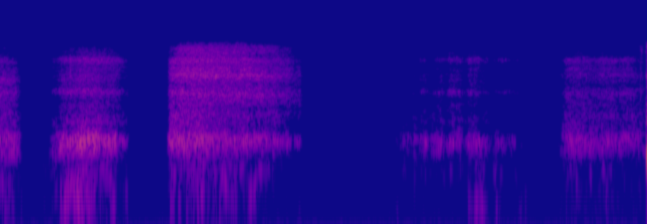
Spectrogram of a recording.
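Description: Slow, deep breaths during a seated yoga twist: four long airy inhales and exhales alternate with short silent pauses, close and steady with no talking.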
